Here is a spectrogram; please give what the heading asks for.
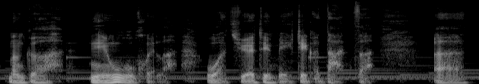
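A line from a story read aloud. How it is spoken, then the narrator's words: Apologetic, ingratiating smile. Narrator (Chinese): 丁坤一脸歉意和堆笑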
